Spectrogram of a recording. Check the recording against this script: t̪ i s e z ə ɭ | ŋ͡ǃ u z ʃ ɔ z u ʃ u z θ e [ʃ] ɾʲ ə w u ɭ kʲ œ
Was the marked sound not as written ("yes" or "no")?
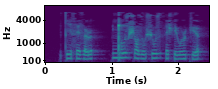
no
